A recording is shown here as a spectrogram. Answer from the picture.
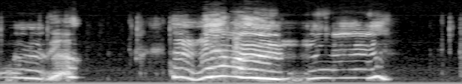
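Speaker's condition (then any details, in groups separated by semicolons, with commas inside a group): Cerebral palsy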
